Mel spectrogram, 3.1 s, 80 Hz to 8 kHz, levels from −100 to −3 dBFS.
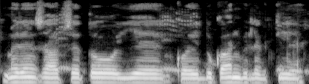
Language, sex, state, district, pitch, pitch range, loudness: Rajasthani, male, Rajasthan, Churu, 120 Hz, 115-125 Hz, -19 LUFS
